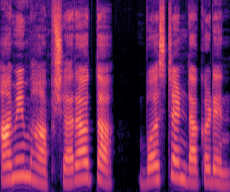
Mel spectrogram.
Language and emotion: Goan Konkani, neutral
